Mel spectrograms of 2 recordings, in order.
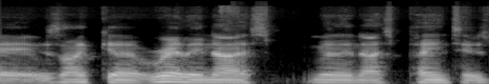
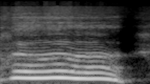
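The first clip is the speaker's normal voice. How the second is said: startled yelp; 8 dB louder than usual. Retold or imitated. Reacting after being paid.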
